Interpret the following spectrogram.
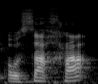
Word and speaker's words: Osahra: Well, the difference is because in my language, the H letter, it is pronounced very well. And that's why we say Osahra.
